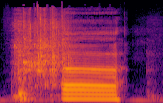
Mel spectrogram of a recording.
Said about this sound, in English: Well, first off, my water bottle just fell off the desk and I caught it and it was amazing.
